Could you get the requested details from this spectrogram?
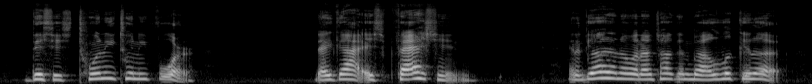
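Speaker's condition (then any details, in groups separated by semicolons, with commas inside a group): Cerebral palsy; wheelchair user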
